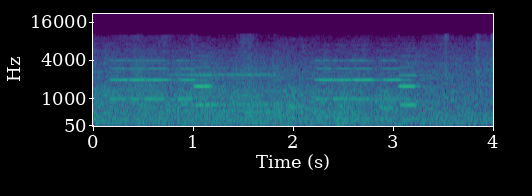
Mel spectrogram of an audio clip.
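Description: Intensive care monitor alarm beeping: a long tone followed by a short tone, the pattern repeating about every two seconds over a low hiss of room noise.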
